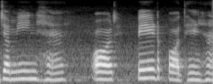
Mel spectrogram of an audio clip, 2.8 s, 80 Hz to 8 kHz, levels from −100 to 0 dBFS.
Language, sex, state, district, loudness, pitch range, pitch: Hindi, female, Chhattisgarh, Raipur, -16 LUFS, 240-270 Hz, 250 Hz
